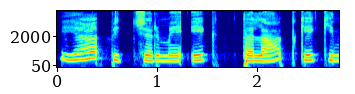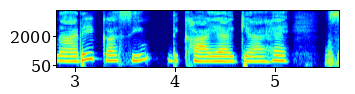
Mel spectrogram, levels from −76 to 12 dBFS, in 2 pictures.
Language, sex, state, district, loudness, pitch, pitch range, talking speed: Hindi, female, Chhattisgarh, Raipur, -16 LUFS, 250 Hz, 235-275 Hz, 125 wpm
